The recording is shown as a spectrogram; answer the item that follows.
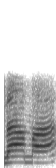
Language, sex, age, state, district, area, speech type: Bodo, female, 60+, Assam, Chirang, rural, conversation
